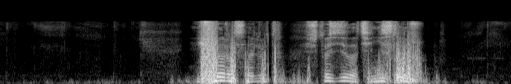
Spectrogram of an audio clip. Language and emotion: Russian, neutral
